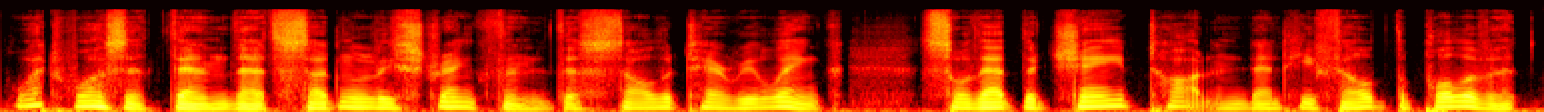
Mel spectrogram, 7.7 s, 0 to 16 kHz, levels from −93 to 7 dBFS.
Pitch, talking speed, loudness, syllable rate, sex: 105 Hz, 170 wpm, -19 LUFS, 4.5 syllables/s, male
